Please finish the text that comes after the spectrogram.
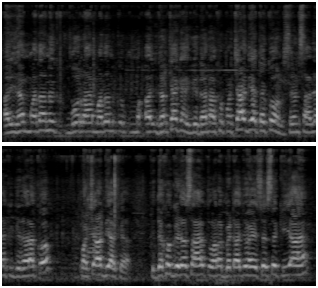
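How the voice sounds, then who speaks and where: A man, teaching a story chapter to a class, often asking a quick question and answering it himself. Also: sits high, steady tone, a little mellow, slight background noise.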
